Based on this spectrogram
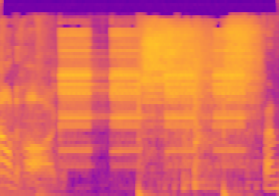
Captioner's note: alarm blaring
